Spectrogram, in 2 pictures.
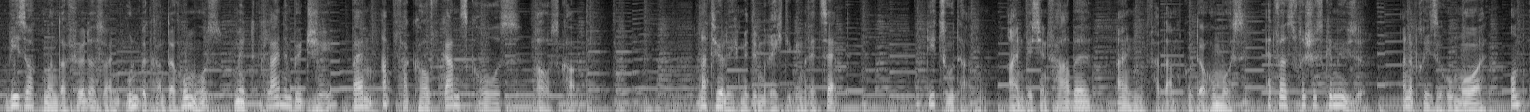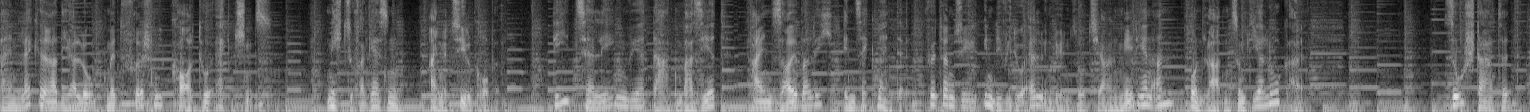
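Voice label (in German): advert, Freundlich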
